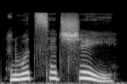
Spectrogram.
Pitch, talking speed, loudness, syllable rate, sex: 230 Hz, 190 wpm, -13 LUFS, 3.5 syllables/s, female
